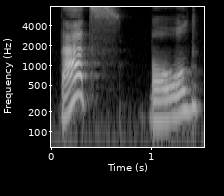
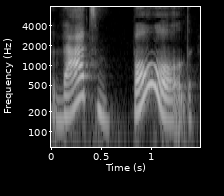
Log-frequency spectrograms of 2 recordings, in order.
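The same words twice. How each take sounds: First: It is said in a careful, flat tone. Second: It is said in an excited, impressed tone. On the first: The listener thinks it was risky or questionable. "careful, surprised, maybe judgmental. Notice how the tone stays flat" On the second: The listener admires what was done. "positive, excited, impressed"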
